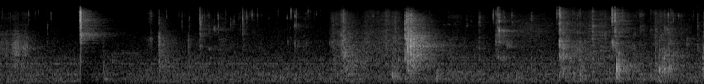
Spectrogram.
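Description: Close-miked chewing: soft wet smacks and squishes of a mouthful of lasagna, irregular, with a sharp click about a second in. Near the end a fork clicks in the plastic salad container.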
